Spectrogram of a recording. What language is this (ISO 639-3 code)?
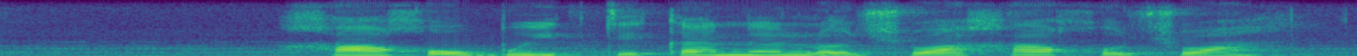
tsn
